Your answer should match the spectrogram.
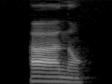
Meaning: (verb) present participle of ahaner; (adjective) panting
- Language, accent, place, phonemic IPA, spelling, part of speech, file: French, France, Lyon, /a.a.nɑ̃/, ahanant, verb / adjective, LL-Q150 (fra)-ahanant.wav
